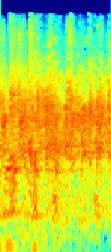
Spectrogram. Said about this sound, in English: Applause for us.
